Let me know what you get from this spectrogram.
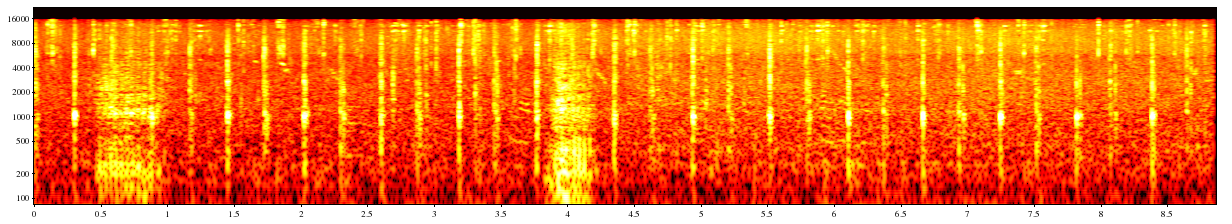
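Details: Horse hauling a carriage, steady hoofbeats about every half second with a clear chiming tick on each, plus two short breathy, rushing bursts near the start and middle.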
